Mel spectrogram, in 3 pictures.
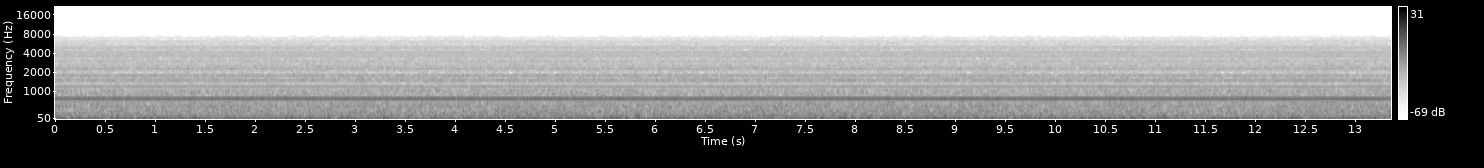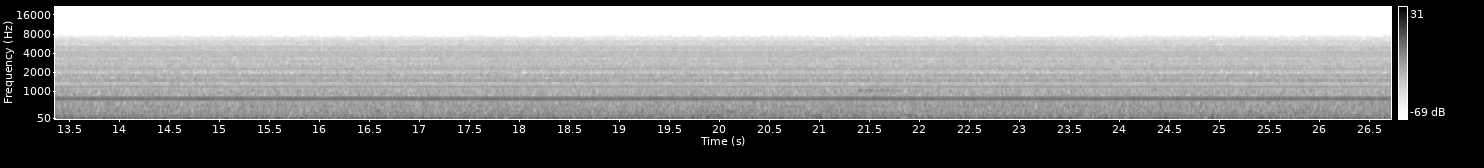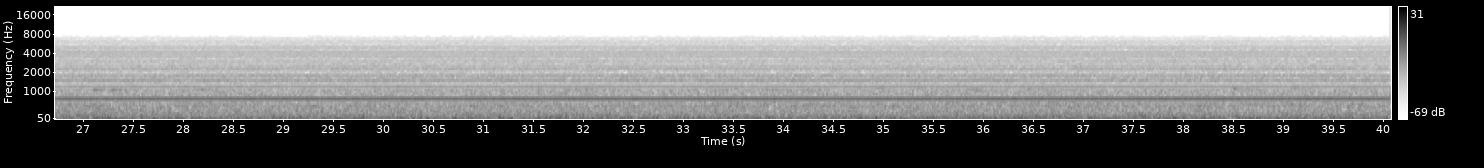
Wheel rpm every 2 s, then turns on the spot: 0, 0, 0, 0, 0, 0, 0, 0, 0, 0, 0, 0, 0, 0, 0, 0, 0, 0, 0, 0.
none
